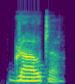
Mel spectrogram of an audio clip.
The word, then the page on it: grouter: Indian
